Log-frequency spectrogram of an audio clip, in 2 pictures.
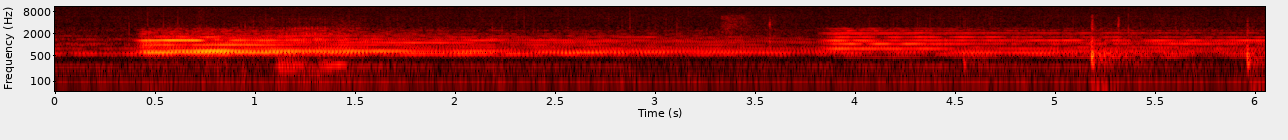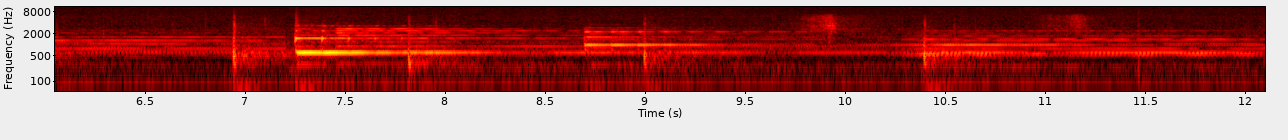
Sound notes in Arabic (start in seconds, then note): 3.4 خطوات قوية; 3.4 موسيقى هادئة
